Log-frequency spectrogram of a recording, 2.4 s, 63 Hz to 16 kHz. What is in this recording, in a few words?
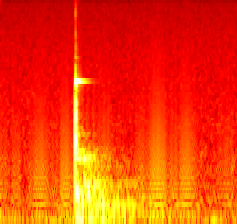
Marimba cord pp C7; Percussion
